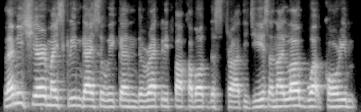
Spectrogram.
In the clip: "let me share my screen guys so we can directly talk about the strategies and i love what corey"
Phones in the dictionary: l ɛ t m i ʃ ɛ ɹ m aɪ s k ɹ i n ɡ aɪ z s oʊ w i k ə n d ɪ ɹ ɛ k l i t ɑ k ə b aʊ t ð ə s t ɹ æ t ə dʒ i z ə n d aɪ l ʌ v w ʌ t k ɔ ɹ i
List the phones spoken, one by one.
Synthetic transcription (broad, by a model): l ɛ t m i ʃ ɛ ɹ m aɪ s k ɹ i n ɡ aɪ s oʊ w i k ə n d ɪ ɹ ɛ k l i t ɑ k ə b aʊ t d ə s t ɹ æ t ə dʒ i s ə n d aɪ l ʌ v w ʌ t k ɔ ɹ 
